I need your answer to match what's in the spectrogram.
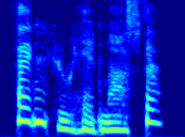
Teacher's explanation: Her voice was high-pitched, breathy, and little girlish.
